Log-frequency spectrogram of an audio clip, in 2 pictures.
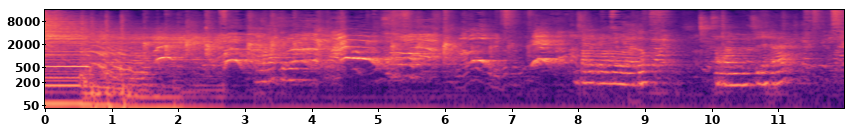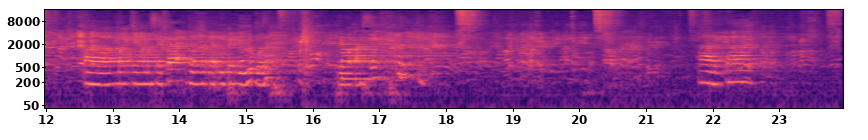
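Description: A drummer plays a drum kit.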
